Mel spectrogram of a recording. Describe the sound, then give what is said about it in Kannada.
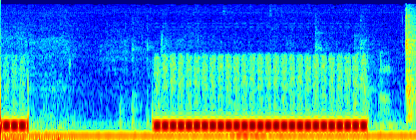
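Telephone tones of a call coming in on the line: a short beep, then a longer steady tone, over a constant low hum. “ಈಗ ಇನ್ನೊಂದು ಕರೆ ಇದೆ.”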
